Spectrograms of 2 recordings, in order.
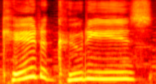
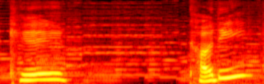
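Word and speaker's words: Kid Cudi: If kid cooties um there's no way I'm pronouncing that right. Kid cootie. How do you How do you pronounce kid? H how to pronounce kid cudy? Kid cuddy. Oh, kid cuddy.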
